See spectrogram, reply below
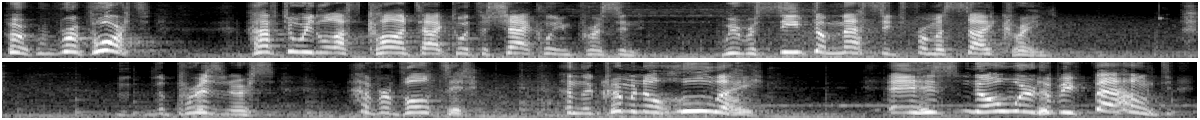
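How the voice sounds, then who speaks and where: An earnest young soldier in an anime game, very high in pitch and intensely bright. He speaks in formal, clipped phrases, like one reporting to a superior, over music. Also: expressive, moderate pace, long pauses, heavily acted. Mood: urgent, formal.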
